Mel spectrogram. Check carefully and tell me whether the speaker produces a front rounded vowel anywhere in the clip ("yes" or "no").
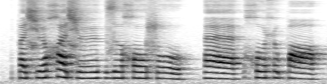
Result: yes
